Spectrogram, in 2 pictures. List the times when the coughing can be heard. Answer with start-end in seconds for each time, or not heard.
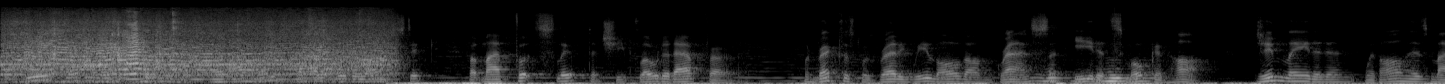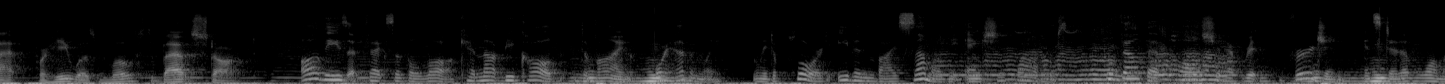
not heard.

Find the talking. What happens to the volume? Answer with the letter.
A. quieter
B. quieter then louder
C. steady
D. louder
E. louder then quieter
C.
